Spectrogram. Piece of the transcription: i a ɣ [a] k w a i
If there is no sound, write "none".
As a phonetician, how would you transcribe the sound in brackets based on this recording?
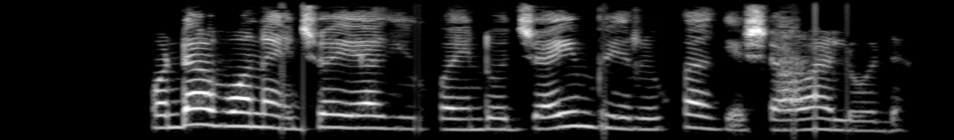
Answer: i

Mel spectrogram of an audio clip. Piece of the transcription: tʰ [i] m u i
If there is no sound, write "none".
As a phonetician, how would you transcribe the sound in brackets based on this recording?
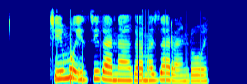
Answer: i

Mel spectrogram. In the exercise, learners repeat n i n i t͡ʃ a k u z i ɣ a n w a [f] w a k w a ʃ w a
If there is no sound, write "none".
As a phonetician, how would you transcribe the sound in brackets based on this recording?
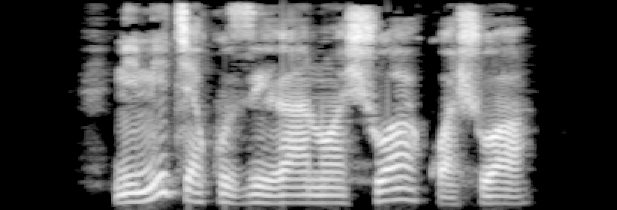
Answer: ʃ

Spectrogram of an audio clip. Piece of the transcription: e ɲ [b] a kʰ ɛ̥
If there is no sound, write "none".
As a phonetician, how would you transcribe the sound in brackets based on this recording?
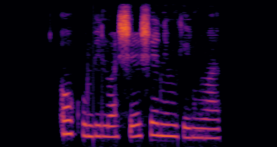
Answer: w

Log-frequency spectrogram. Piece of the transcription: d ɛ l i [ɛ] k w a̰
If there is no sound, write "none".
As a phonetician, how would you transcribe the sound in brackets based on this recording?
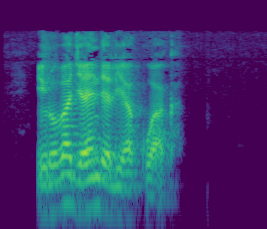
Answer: a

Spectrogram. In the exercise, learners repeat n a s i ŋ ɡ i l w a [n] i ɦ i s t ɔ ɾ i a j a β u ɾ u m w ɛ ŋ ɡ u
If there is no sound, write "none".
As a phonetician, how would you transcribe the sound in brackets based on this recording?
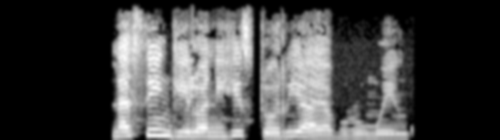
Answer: n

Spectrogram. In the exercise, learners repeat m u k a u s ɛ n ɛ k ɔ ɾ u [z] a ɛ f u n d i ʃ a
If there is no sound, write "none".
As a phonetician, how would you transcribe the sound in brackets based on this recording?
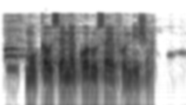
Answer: s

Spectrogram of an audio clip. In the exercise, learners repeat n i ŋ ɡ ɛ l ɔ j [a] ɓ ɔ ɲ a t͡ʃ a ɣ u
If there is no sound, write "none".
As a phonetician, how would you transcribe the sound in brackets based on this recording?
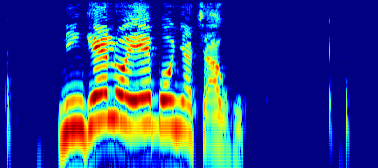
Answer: ɛ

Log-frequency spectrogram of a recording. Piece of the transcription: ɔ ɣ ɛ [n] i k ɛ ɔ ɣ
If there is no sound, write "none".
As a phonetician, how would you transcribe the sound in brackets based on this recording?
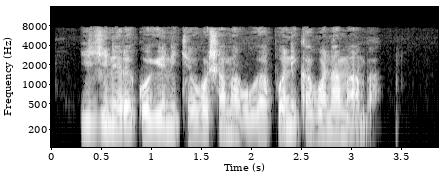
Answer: n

